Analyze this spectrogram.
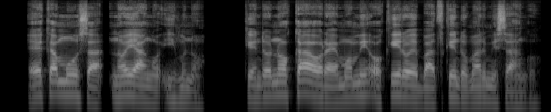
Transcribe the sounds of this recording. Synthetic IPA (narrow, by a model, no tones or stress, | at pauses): ɛkamʊsanɔjaŋɔʔimnɔ̰ | kendonɔkaɔɾɛmɔmɪʔɔkɪɾɔɛbat̪kendomarmɪsa̰ŋɡo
